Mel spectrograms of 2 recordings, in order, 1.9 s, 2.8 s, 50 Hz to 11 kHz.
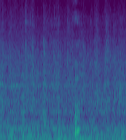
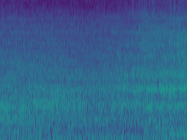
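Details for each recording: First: Double-O gauge model train on track laid straight onto a wooden shelf: low steady rumble with light irregular click-clack at rail joints, no grinding or squeal; normal smooth running. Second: TT120 model railway layout: train passes from a quiet section with no cork into a section glued to cork on foam, where a steady hissy roar with fast even clatter of about four a second rises sharply; cork underlay amplifies the noise.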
